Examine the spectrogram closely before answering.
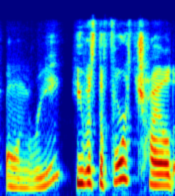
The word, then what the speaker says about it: Henri: Francis actually married twice, which we'll get into later, and Henry, his son, he would have been Henry II, and I believe it's actually pronounced Henri.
